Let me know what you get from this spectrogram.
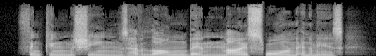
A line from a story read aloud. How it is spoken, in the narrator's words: the Oracle said in her ethereal voice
